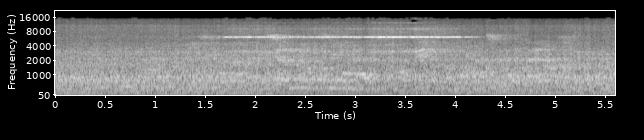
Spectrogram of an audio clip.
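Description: E2-series Shinkansen train rolling slowly into the station platform, running with a steady hum and noise. A thin, high, steady squeal rises over it from about a second and a half in until just past four seconds.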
